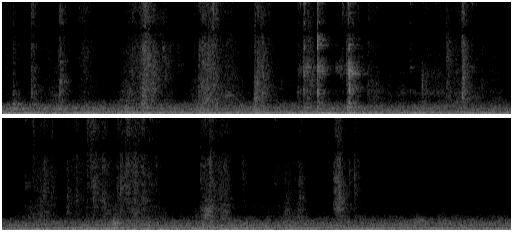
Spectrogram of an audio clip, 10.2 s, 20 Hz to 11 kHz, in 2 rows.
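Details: Low, steady motor hum with faint clicks and no strong spin-up from a dirty 52" Harbor Breeze Asheville ceiling fan dated February 2013, before restoration; bad capacitor.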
